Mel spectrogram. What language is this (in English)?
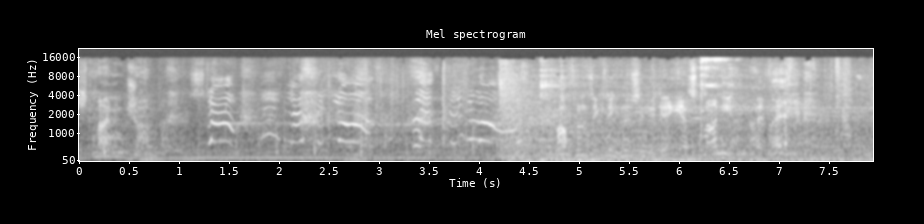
German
